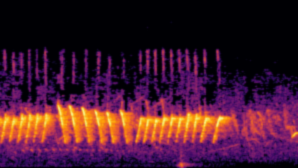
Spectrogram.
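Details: Oriental white-eye, wild type (pleci ngalas), delivering a ngerol rolling song: quick run of high, slightly slurred notes at a steady pace, one soft thud partway, then the phrase fades out quietly.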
